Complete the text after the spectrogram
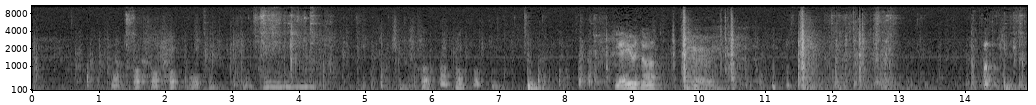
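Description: Men talk in low voices.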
